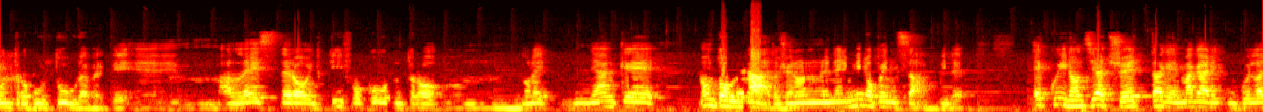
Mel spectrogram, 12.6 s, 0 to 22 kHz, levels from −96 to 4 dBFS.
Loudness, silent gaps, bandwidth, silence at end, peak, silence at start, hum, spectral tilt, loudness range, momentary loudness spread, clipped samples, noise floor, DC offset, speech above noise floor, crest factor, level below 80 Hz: -16 LUFS; none; 10.5 kHz; 0 s; 0 dBFS; 0 s; none; -7.5 dB/octave; 5 LU; 16 LU; under 0.1%; -47 dBFS; under 0.1%; 31 dB; 16 dB; -46 dBFS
